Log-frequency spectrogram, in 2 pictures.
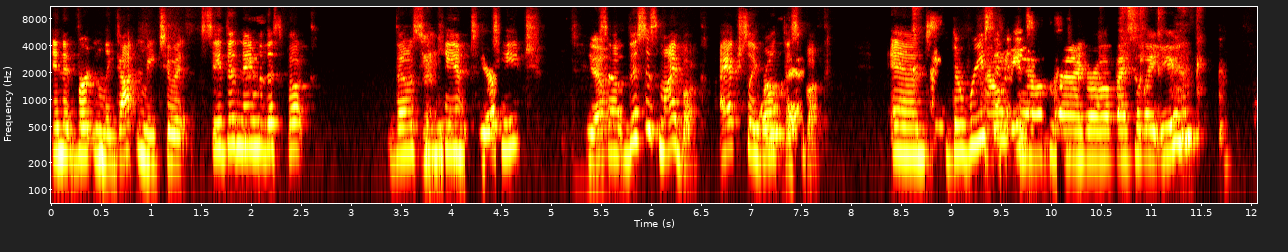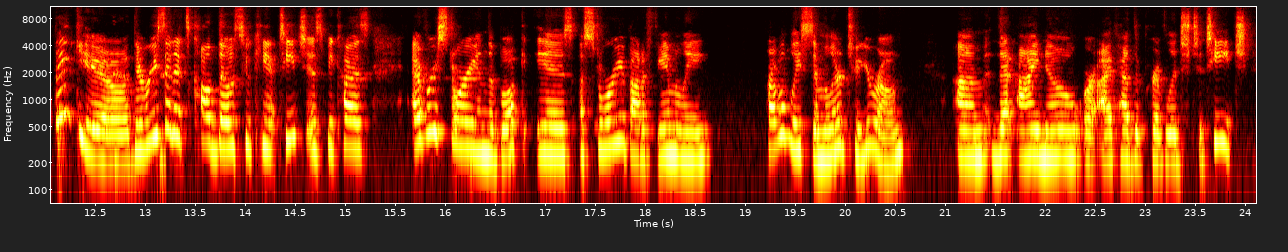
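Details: Adult woman speaking; normal speech.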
